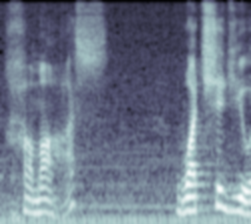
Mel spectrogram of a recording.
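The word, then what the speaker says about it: Hamas (חמס): Now, you might be surprised that the English word in our text, violence, is a Semitic word that's pronounced Hamas.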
